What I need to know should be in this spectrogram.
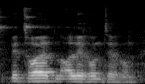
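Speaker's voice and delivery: ordinary delivery, nothing marked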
